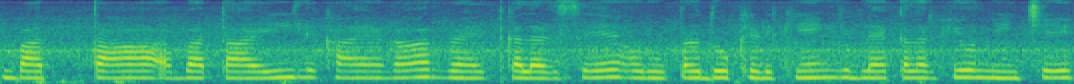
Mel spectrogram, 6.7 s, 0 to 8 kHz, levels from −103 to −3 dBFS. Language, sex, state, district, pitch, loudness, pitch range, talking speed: Hindi, female, Chhattisgarh, Rajnandgaon, 235 Hz, -15 LUFS, 235-245 Hz, 185 wpm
